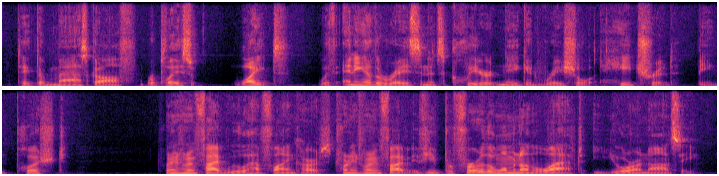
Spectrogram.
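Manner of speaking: usual speaking voice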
